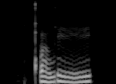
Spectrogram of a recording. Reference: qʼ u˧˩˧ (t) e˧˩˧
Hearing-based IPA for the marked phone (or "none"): ɾ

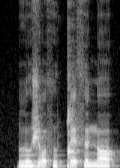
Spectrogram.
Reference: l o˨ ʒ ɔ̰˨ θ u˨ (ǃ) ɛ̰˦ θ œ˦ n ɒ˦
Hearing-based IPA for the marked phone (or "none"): ǃ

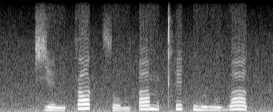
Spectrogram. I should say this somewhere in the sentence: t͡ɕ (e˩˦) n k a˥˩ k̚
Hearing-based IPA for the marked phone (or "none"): e˨˩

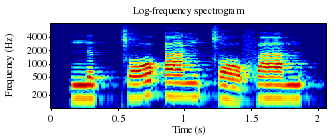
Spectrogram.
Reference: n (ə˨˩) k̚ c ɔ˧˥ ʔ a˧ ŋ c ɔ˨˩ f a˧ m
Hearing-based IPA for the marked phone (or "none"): ə˨˩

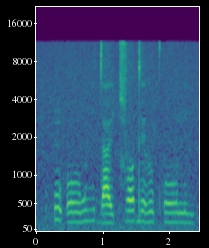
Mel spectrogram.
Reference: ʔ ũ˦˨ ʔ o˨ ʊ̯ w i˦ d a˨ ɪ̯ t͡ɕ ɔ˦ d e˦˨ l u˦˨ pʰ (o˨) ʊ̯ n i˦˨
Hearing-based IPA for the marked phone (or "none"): o˦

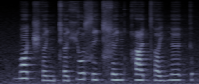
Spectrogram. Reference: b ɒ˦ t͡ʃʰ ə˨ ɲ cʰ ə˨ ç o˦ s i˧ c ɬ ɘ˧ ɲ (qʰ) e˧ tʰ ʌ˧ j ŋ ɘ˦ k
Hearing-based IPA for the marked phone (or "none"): qʰ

